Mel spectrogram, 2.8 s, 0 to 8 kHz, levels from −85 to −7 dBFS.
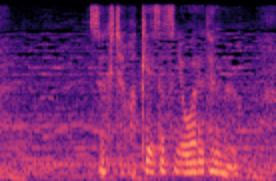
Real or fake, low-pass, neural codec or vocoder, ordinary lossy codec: real; 7.2 kHz; none; none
